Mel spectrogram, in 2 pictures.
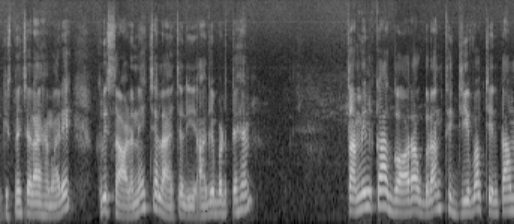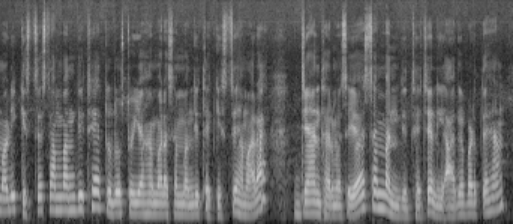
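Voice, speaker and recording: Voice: medium pitch, dark tone. A teacher narrating an exam lesson in question-and-answer form, repeating questions and addressing listeners as friends. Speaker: quiz teacher.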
